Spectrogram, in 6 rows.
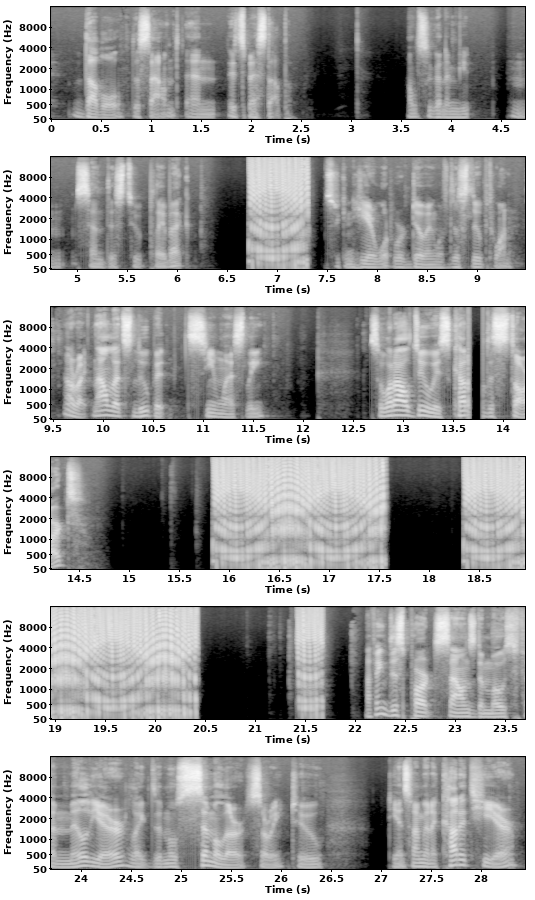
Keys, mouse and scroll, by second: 0.8 click, 1.2 click, 3.8 click, 5.2 click, 6.2 space, 7.3 space, 8.4 click, 10.6-11.4 ctrl+scroll up 4, 11.7 ctrl+click, 12.1 ctrl+scroll up 2, 12.6 ctrl+click, 13.2 s, 13.5 shift+click, 13.8 shift+right click, 14.3-14.8 ctrl+shift+scroll down 4, 15.4 ctrl+click, 15.6 ctrl+space, 17.5 space, 18.1 space, 20.4 space, 20.9 click, 21.3 space, 21.7 click, 22.3 click, 22.8 s, 23.2 shift+right click, 24.2 click, 24.6 click, 25.2 click, 25.9 s, 26.2 click, 27.4 ctrl+scroll up 2, 28.0 ctrl+scroll down 2.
